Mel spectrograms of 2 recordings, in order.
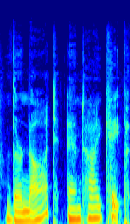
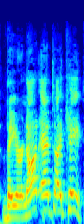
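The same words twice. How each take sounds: First: Slow, lower confiding take on anti-cape; a mock secret told low and slow. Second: Higher, firm "not anti-cape" with a falling end; firm restatement; emphatic. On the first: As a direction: lean in and let anti-cape hang. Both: Shown as a demonstration. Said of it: "let me tell you a secret".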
